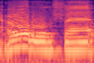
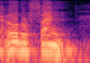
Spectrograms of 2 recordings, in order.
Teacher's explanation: Ketika kita berada di akhir bacaan ini, kita baca dengan bacaan mad iwad, yaitu mengganti fathatain menjadi panjang. Sebagaimana mad thabi'i urfa bukan lagi urfan, tapi urfa dua harakat.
